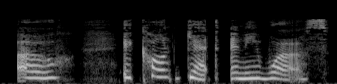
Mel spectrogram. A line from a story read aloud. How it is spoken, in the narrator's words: Sophie moaned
